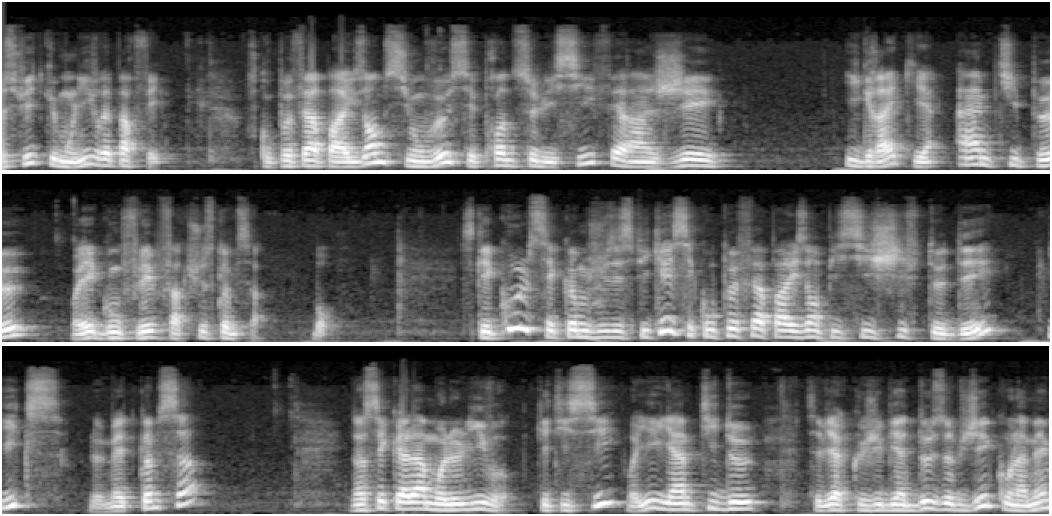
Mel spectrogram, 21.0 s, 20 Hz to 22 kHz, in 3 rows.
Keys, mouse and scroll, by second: 2.8 click, 4.3 g, 7.7-8.8 middle drag, 8.8 scroll down 2, 9.5 Tab, 9.8-12.8 middle drag, 12.8 shift+d.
